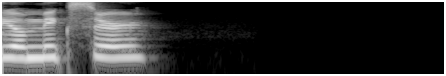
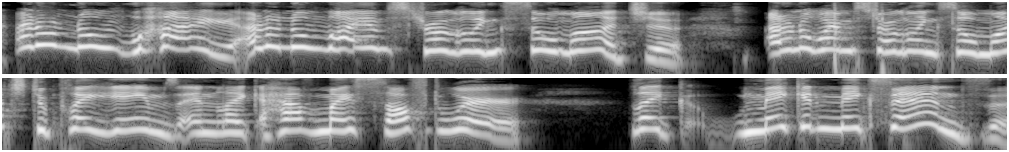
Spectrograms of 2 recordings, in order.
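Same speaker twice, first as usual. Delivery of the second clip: exasperated whine; 10 semitones higher than usual. Real, not acted. Venting about weak PC.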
